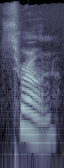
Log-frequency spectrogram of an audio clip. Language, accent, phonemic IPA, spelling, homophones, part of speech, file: English, US, /θɹoʊn/, thrown, throne, verb / adjective, En-us-thrown.ogg
- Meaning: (verb) past participle of throw; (adjective) 1. Launched by throwing 2. Twisted into a single thread, as silk or yarn 3. Confused; perplexed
